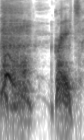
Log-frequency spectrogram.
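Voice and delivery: high whispered satisfied sigh.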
